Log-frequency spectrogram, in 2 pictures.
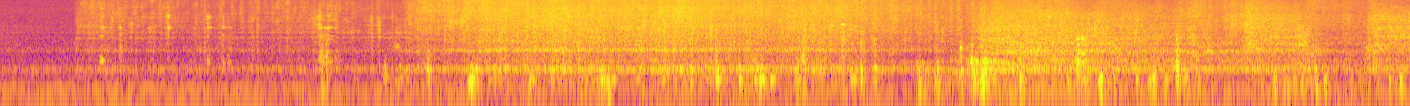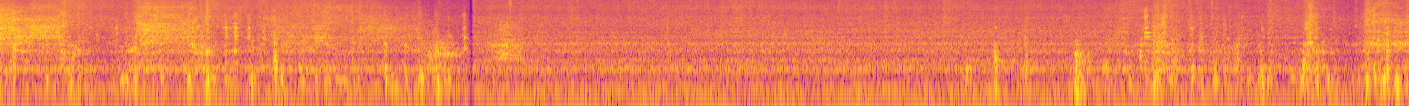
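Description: Raw lamb pieces and ginger-garlic paste sizzling in hot oil among fried onions in the Instant Pot's stainless-steel inner pot on sauté, with a wooden spoon stirring and scraping. The sizzle jumps up about four seconds in as the food hits the hot oil, then slowly dies down.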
